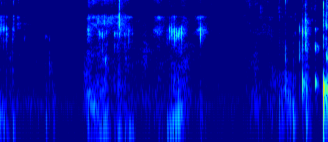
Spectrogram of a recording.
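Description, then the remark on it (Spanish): A dog licks and kisses a woman: wet, smacking, slurping bursts come in irregular clusters with brief pauses, growing busier near the end. No one speaks. “perdón, estoy siendo besada por un perro bello.”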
